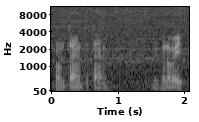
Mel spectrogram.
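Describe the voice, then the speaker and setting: A man's voice: lowish voice, normal speed, creaky, background noise. A man giving casual, off-the-cuff commentary as he plays a video game, muttering his reactions. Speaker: gaming video creator playing and commenting.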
